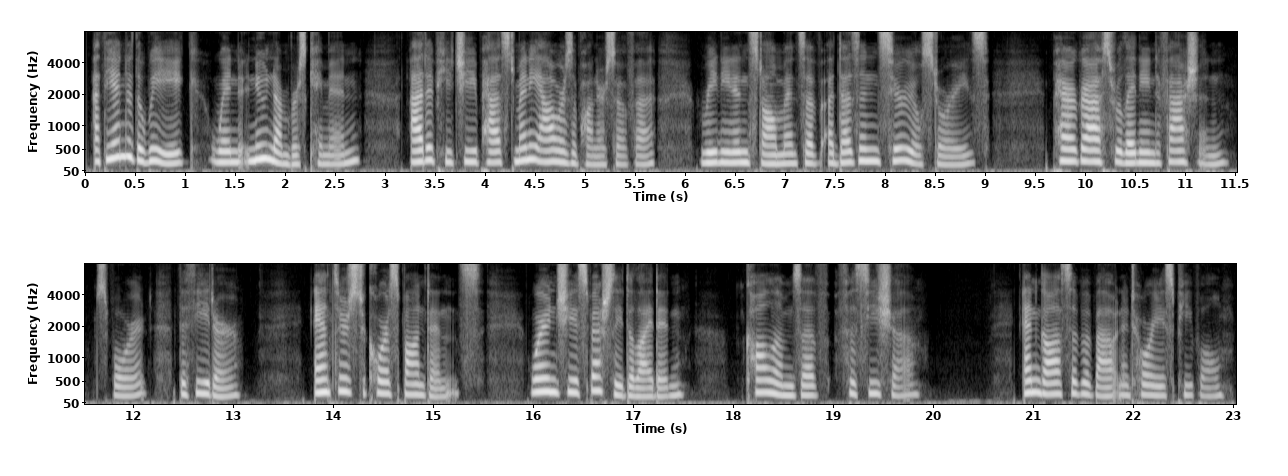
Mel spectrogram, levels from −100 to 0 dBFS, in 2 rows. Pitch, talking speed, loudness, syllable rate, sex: 220 Hz, 125 wpm, -19 LUFS, 4.4 syllables/s, female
